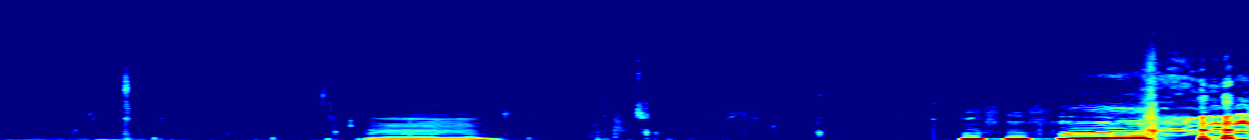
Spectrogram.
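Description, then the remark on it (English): Chewing on a chewy peanut candy bar, the original dark chocolate kind: soft sticky clicks and mouth sounds, broken up by short hummed, appreciative voice sounds midway and again near the end. “Try this peanut chew.”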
